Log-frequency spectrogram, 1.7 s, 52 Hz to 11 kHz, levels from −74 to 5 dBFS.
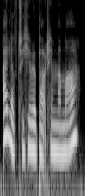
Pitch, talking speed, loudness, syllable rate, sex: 200 Hz, 245 wpm, -15 LUFS, 5.8 syllables/s, female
